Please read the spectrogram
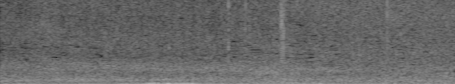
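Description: Shallow river rushing steadily over a stony bed, a broad even hiss of water, with a brief low bump about a second in.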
